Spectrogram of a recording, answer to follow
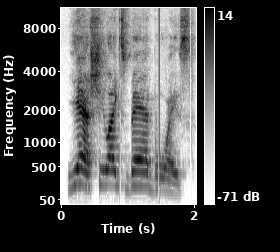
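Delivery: ordinary talk, nothing marked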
